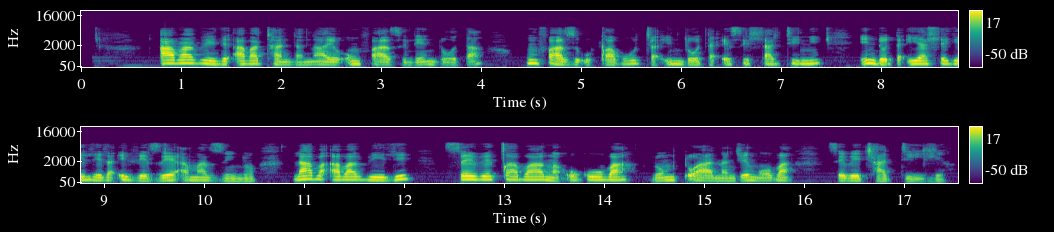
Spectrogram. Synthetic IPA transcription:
aβaβiliʔaβatʰandʱanajɔʔum̩fazilɛndʱɔd̥ʱa | um̩faziʔuǃaβud̥ʒ̥ʱʼa̰ʔindʱɔd̥ʱaʔesiɬatʰiːniː | ndʱɔd̥ʱaʔijaɬɛɣɛlɛlaʔivɛzɛʔa̰maziːɲɔlaβa̰ʔaβaβili | sɛβɛǀaβaŋa̰ʔuɣuβa | lom̩tʼwanand͡ʒʱɛŋɔβa | sɛβɛt͡ʃʰʼad̥ʱiːlɛ

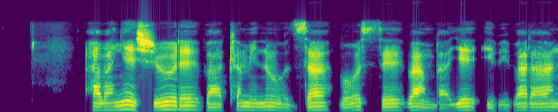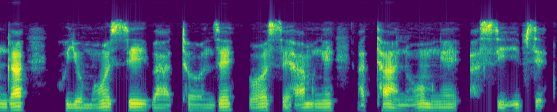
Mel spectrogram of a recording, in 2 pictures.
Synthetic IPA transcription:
aβaɲe̞ʃuɾeβakʰaminuːzaβo̞ːse̞βaːmbaje̞iβiβaɾaːŋɡa | ujumuːsiβatʰo̞ːnze̞ | βo̞ːse̞hamŋe̞ | atʰaːnumŋe̞ | asivje̞

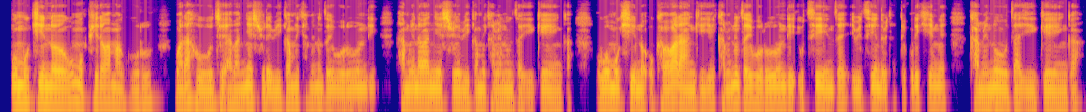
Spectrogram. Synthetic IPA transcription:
umukʰino̞wumupʰiɾawamaɡuɾuwaɾaɦud͡ʒe̞aβaɲe̞ʃuɾe̞βiɡamuɾikʰaminuːzajuβuɾuːndihamŋe̞naβaɲe̞ʃuɾe̞βiɡamuɾikaminuːzajiɡe̞ːŋɡauwomukʰino̞ʔukʰaβawaɾaːŋɡije̞kʰaminuːzajuβuɾuːndiʔut͡siːnze̞iβit͡siːndeβitʰatukuɾikʰimŋe̞kʰaminuzajiɡe̞ːŋɡa

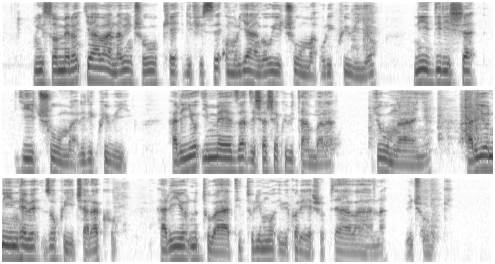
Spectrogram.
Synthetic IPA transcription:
mŋiːso̞me̞ɾo̞ɾɟaːβaːnaβint͡ʃuːkʰe̞ɾifise̞ʔumuɾɟaːŋɡo̞wiːt͡ʃumaʔuɾikwiβijo̞ | nidiɾiʃa | jiːt͡ʃumaɾiɾikwiβijo | haɾijo̞ʔime̞ːzaziʃaʃe̞kwiβitʰaːmbaɾa | vjuβumŋaːɲahaɾijo̞niːn̥he̞βe̞zo̞kwiːt͡ʃaɾakʰo̞ | haɾijo̞nutʰuβaːtʰitʰuɾimŋo̞ʔiβikʰo̞ɾe̞ʃo̞vjaːβaːna | βint͡ʃukʰe

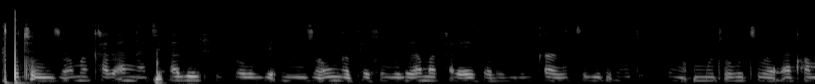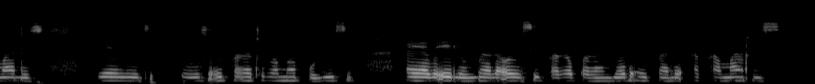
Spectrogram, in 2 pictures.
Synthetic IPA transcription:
atʰuŋɛzwaːmakʰala̰ːŋatʰiʔaloɬupʰaɣumbʱɛʔuŋɛzwauɣuŋapʰefumilɛamakʰalaɛvaleɣilɛum̩kaɣatʰeɣilɛuɣutʰiutʼiŋaumutʼoɣutʰiwajɛakʰwamarisi̥ | lɛjɔmitʰiɛtʼeŋisa̰ʔipʰaɣatʰiɣwamab̥ʱuɣisi | ajaβɛːlom̩βalaɔjisib̥ʱaɣab̥ʱaɣand͡ʒʱalɔɛb̥ʱalwɛʔakʰwamariːsi̥

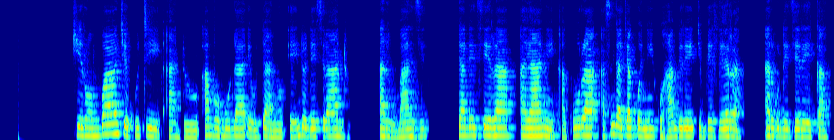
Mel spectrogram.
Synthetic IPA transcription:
t͡ʃiɾo̞ŋɡwat͡ʃe̞kutiantʰuambo̞ɓuɗae̞ɦutano̞eindo̞ɗe̞t͡seɾaːntʰu | aɾiɦuɓaːnzi | t͡ʃaɗe̞t͡se̞raːjaniakuɾaasiŋɡat͡ʃako̞nikuɦambiɾet͡ʃibʱe̞ɮe̞raː | ɾikuɗe̞t͡se̞ɾe̞ːka

